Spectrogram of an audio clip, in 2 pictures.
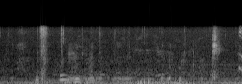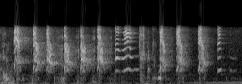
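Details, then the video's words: A puppy confronts a fake alligator head gripping its teddy bear, first quieter with people talking, then a rapid run of loud, sharp barks about three per second, a few with high yelping tones. "puppy barking at alligator"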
